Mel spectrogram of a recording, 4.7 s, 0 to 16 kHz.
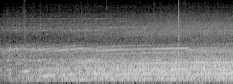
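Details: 2003 Abbey Inspiration 520L caravan electric roof vent fan, vent opened about 70-80 degrees: smooth electric whir whose tone climbs as speed control is turned up, no rattle or scraping; working normally.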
